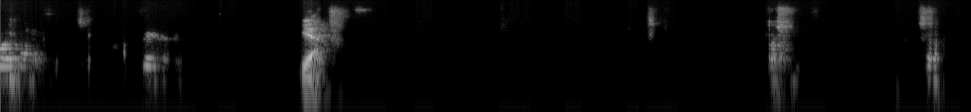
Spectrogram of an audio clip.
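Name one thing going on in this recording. A man speaks in short bursts, heard through an online call.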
